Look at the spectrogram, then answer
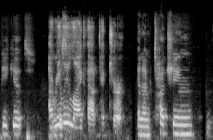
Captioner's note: voiceover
